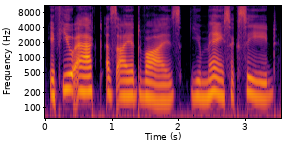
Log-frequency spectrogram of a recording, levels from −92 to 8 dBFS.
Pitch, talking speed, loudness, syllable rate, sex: 180 Hz, 150 wpm, -20 LUFS, 3.8 syllables/s, female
